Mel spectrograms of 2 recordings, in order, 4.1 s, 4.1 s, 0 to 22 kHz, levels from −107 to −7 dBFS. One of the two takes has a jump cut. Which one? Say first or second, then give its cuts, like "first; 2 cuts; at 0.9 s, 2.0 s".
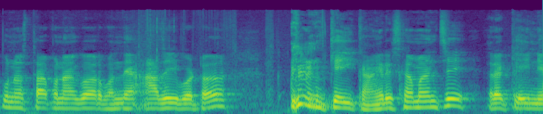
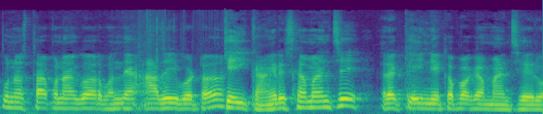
second; 1 cut; at 1.7 s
